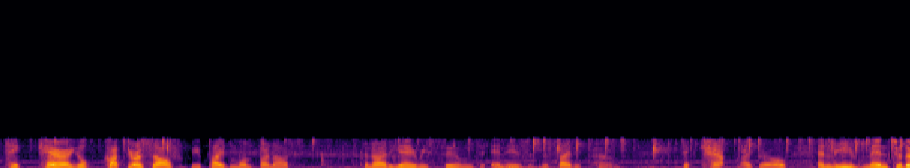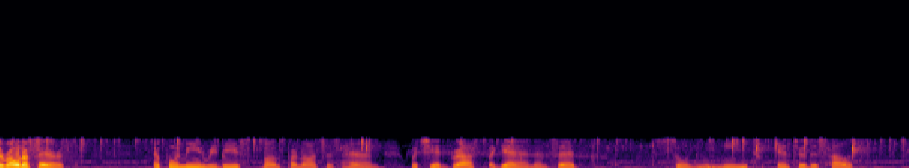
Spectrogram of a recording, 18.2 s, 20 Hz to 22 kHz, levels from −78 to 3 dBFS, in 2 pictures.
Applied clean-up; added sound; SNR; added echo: none; Sink (filling or washing); 18 dB; none.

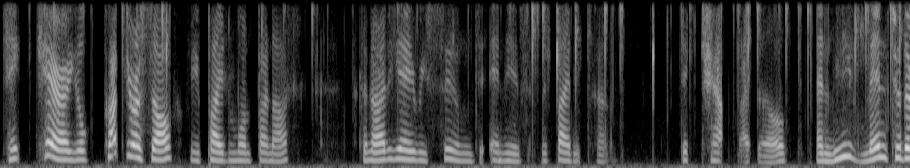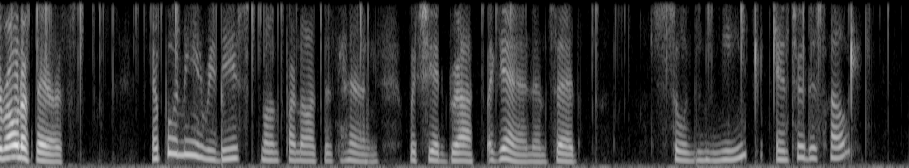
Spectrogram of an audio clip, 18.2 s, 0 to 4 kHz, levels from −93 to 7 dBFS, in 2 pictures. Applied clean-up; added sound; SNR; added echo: neural diffusion model UNIVERSE++.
